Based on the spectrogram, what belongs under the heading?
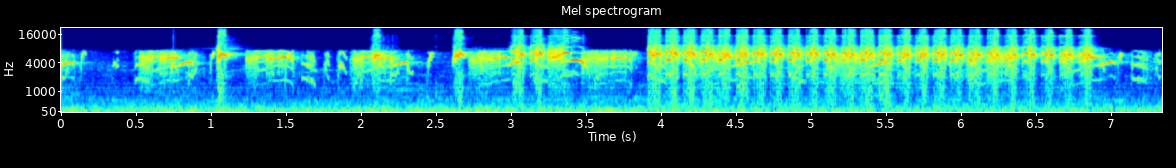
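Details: Ruby-cheeked sunbird lure sound used to call wild birds for trapping: shrill twittering chips and squeaks, then a long rapid buzzy trill of evenly repeated high ticks lasting about three seconds.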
